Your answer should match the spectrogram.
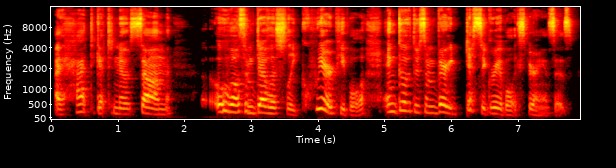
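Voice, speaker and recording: Storybook uncle: elderly, pompous amateur magician, very animated delivery female reader playing male. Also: mid-range voice, measured pace. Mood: self-satisfied. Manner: pompous, self-important, easily affronted. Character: vain, pompous, grey-haired old uncle, an amateur magician.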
